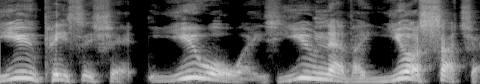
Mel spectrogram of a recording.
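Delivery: accusing tone with heavy, jabbing stress on every "you". Demonstrating how the persecutor talks, stressing "you". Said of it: "the pronoun you in capital letters".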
